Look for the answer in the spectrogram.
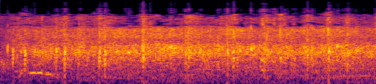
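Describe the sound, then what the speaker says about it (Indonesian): An audience at a casual storytelling session bursts into dense, loud applause, fairly close and continuous, with some voices mixed in. "Tepuk tangan semuanya."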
